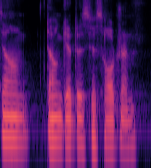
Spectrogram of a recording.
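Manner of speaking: quiet half-whispered voice. A character hands Lorraine two weapons and warns her, half-whispering. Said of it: "I'm gonna whisper to her".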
